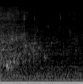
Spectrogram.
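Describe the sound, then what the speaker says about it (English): Wet wool locks lifted out of a tray of wash water, with a brief soft trickle and drip of water falling back into the tray, close and fairly quiet. "and then lift it out of the water."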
